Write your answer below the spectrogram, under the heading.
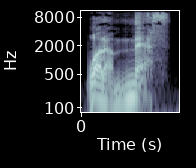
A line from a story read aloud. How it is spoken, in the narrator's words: Tin growled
